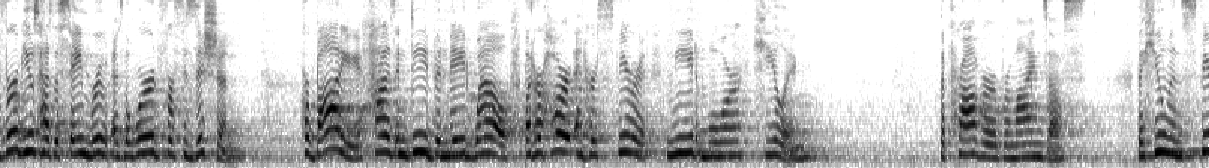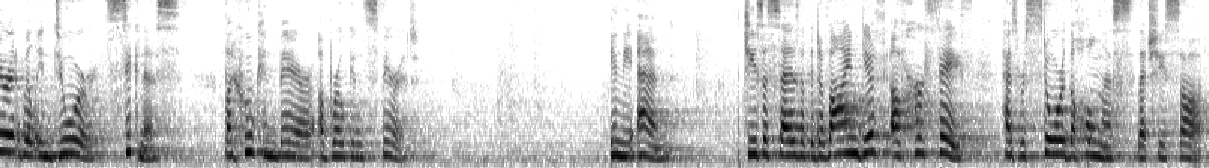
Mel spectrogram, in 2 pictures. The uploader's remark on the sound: Recorded June 25, 2017 at Trinity Presbyterian Church in Bixby, Oklahoma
